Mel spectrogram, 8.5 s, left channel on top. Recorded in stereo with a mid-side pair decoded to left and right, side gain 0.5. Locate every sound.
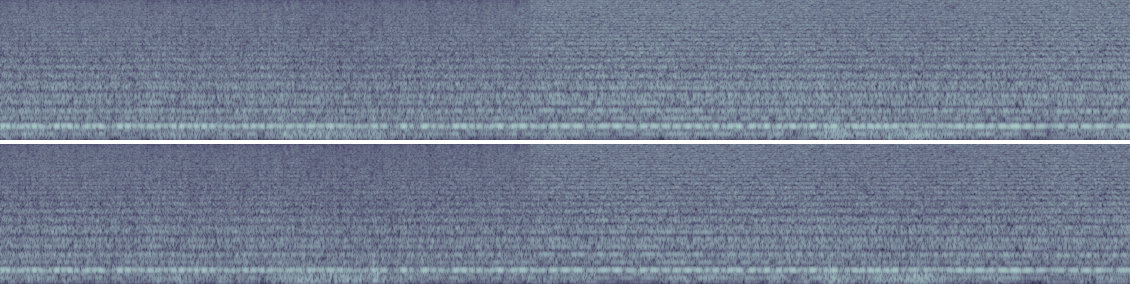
0.0 s a drone: 15° left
